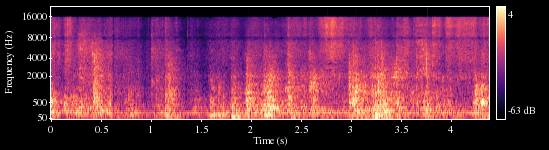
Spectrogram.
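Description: Paper gift bag crinkling and rustling as a boxed blender is slid out of it, an irregular run of scratchy rustles.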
